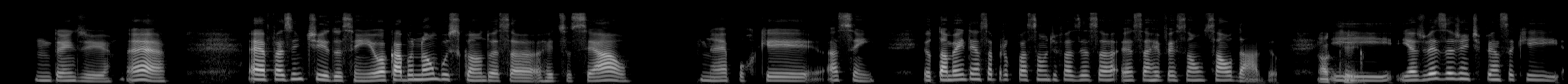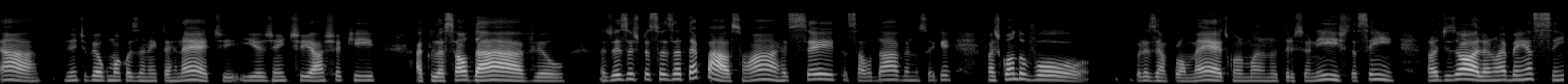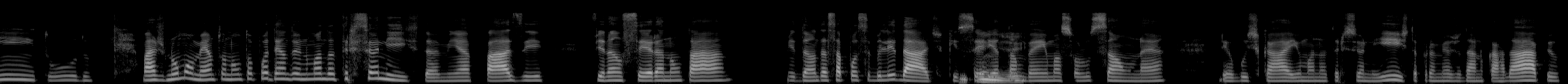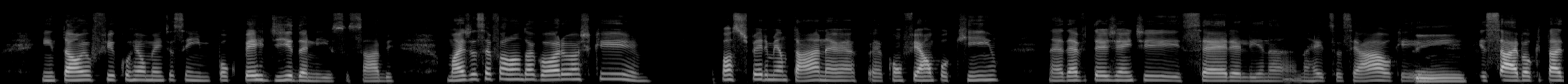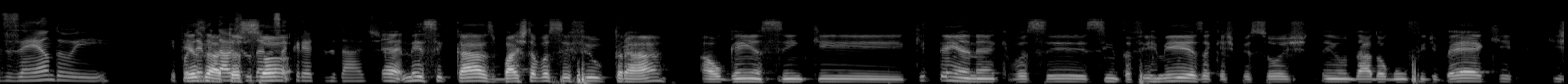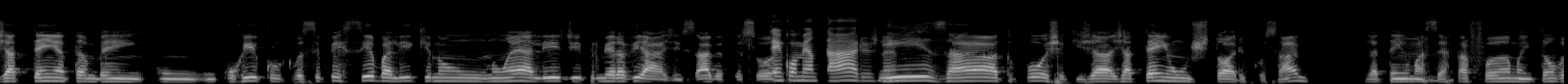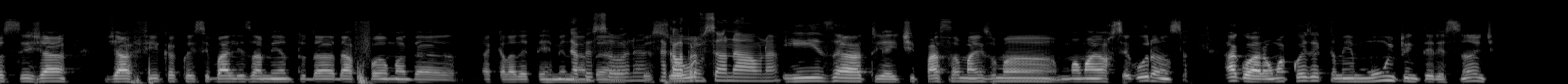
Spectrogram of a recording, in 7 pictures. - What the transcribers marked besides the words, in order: tapping; other background noise; laughing while speaking: "nutricionista"
- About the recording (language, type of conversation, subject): Portuguese, advice, Como posso preparar refeições saudáveis em menos tempo?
